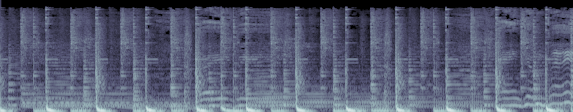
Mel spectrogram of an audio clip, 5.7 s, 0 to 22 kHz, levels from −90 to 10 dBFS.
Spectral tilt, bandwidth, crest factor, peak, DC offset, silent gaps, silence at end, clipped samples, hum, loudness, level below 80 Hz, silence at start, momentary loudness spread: -5 dB/octave; 17 kHz; 14 dB; 0 dBFS; under 0.1%; none; 0 s; under 0.1%; none; -16 LUFS; -16 dBFS; 0 s; 3 LU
